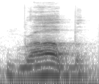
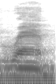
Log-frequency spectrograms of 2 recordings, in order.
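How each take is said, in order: First: The vowel sounds like the one in cup. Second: The vowel sounds like the one in cat. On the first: The speaker calls it right. "rub is closer to how you say it in Arabic" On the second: The speaker calls it wrong. "if I write a A, I will say rab"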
